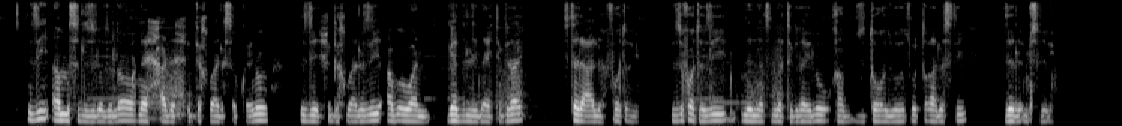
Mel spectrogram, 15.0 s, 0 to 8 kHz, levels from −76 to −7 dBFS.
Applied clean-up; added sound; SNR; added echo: neural mask model RNNoise.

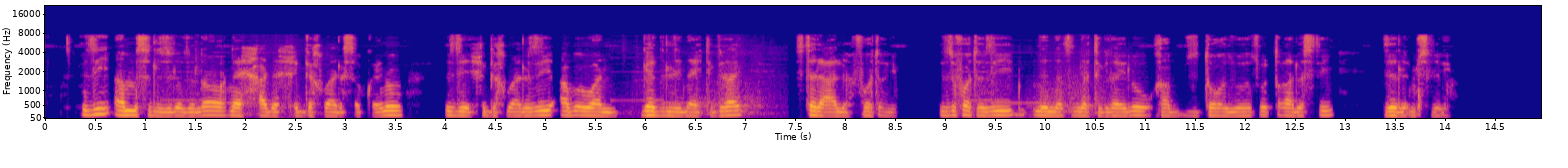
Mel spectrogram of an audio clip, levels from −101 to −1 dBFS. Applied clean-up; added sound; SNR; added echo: neural separator model SepFormer DNS4.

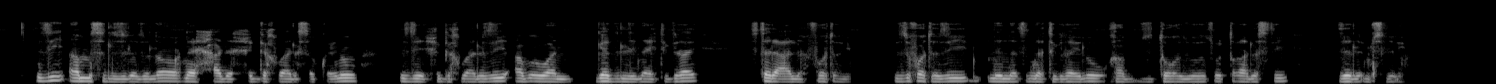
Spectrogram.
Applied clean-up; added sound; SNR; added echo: none; none; none; none.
